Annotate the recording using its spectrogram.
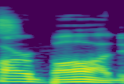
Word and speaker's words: Harbaugh: Harbaugh, dude. You keep saying Bog. You don't pronounce the H. – Harbaugh. – Or the G at the end.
